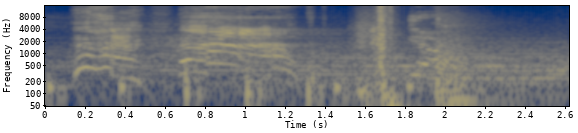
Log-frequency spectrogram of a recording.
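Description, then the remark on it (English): A body tumbles onto steps with a few heavy thuds and knocks in quick succession, mixed with strained, wordless vocal cries and grunts. “He gripped the handle, then pushed off from the railing, knocking me backwards. I fell onto the steps.”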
